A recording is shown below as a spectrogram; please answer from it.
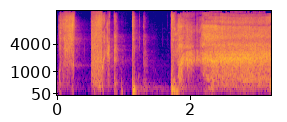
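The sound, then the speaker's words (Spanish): A voice imitates an explosion with a few sharp, breathy mouth bursts, then a loud, sustained hissing rush that carries on to the end, forceful. “Una explosión como no se imaginan.”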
